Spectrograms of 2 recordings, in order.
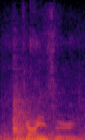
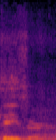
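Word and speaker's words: Geysir: we have been I have been calling it geyser it's gazer we just learned from the from a local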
